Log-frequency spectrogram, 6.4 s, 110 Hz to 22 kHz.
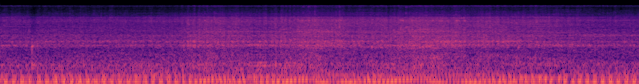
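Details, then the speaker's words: Honda Vario Techno 125 scooter, radiator fitted, hot after about 10 minutes running, following repair of sudden ignition loss while riding: smooth, even idle with no misses or stumbles; normal idle, pulser still suspected. "Dan ini udah tadi udah dihidupkan dan sekitar udah 10 menit ini, dan motor masih belum mati ya, masih hidup."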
